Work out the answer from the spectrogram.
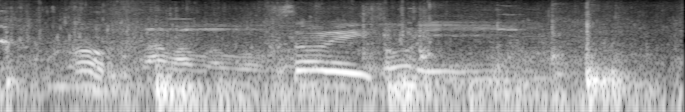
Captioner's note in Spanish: hablando ingles entre japoneses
